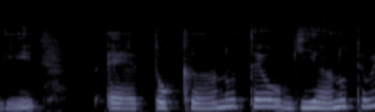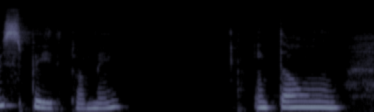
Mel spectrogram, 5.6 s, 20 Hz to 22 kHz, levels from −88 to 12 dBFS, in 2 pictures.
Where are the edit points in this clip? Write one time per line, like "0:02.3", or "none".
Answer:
none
